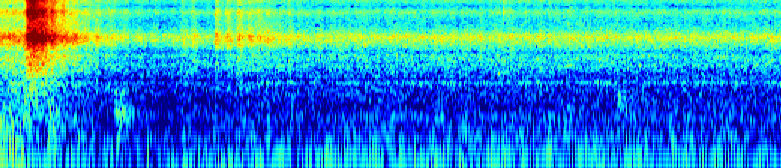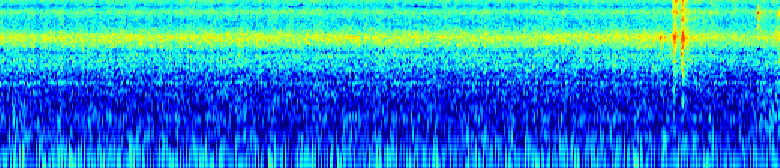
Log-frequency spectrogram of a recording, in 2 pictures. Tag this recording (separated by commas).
Air brake, Vehicle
